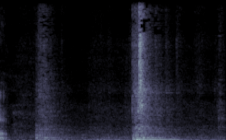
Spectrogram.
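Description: Stainless steel cabinet door being opened and closed: two short sounds about a second apart, the second louder.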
